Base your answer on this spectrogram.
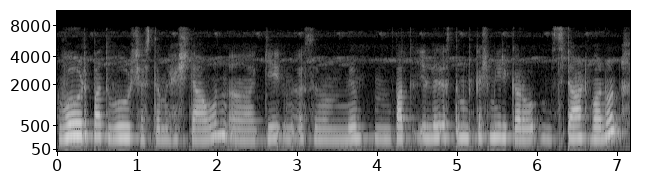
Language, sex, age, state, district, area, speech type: Kashmiri, female, 18-30, Jammu and Kashmir, Baramulla, rural, spontaneous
